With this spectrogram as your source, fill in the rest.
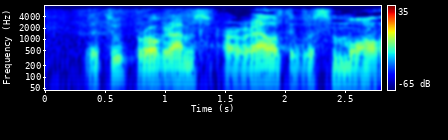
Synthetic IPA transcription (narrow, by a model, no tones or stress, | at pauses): ðətʰupɹoɡɹæ̃mza̰ɹɹɛlˠətɪvlismɔlˠ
